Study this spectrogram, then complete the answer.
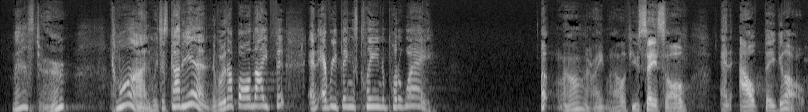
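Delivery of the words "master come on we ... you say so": put-on voice, pitched much higher. Speaker retelling Peter's answer to the Master, in Peter's tone of voice. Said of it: "you got to hear his tone of voice".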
